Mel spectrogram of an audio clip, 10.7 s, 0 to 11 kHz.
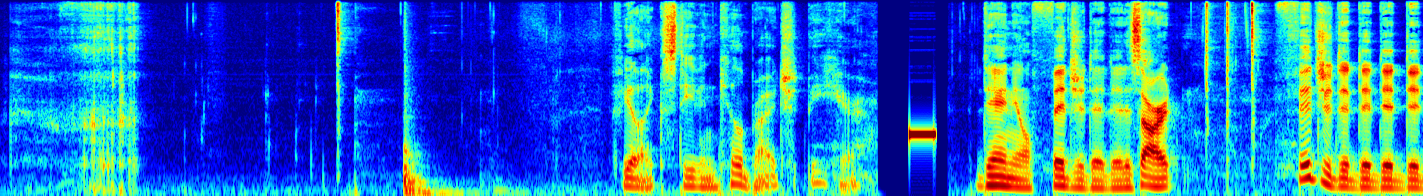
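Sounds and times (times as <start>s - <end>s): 
person sipping hot tea: 0.1s - 1.6s
speech: 4.6s - 6.6s, 7.3s - 9.0s, 9.7s - 10.6s.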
